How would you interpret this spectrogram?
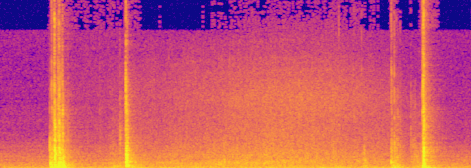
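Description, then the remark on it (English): A door opens and shuts: a solid clunk and a lighter click early on, quiet for a few seconds, then another click and a firm thud. No one speaks. “I think I just heard the door open and close.”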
